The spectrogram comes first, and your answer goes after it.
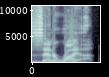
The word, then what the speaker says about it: Zanariah: Say it right, it's Zanariah.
